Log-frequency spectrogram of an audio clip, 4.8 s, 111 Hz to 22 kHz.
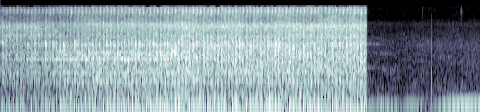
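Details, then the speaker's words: Mitsubishi 4D56 diesel started with glow plugs disconnected at 30–31 °C: started almost immediately, even diesel clatter at a steady idle with no misses, then shut off. "as you have seen no glow plugs and temperature 30 31 degree celsius the engine started almost immediate no hard start problem all that without blow relay is plugs disconnected okay"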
